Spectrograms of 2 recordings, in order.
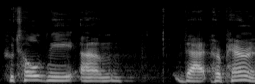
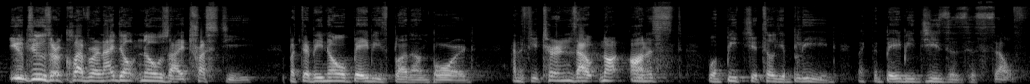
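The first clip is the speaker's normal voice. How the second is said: gruff sailor. Acted. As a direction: bellow it like a grinning old sailor. Sailor speaks in story.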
